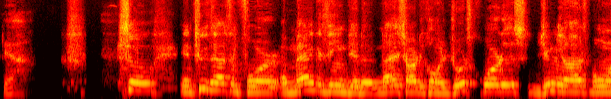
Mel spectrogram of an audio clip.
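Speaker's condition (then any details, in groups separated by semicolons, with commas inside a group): Cerebral palsy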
